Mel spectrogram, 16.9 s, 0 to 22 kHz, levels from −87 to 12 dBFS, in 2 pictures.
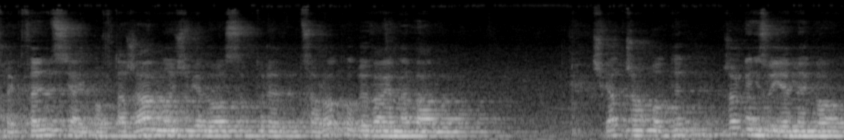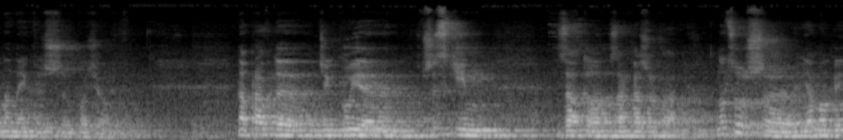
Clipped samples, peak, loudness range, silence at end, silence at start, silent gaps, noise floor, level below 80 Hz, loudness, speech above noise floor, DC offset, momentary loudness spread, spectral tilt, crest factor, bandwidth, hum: under 0.1%; -2 dBFS; 4 LU; 0 s; 0 s; none; -39 dBFS; -46 dBFS; -19 LUFS; 22 dB; under 0.1%; 15 LU; -8 dB/octave; 16 dB; 12 kHz; none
